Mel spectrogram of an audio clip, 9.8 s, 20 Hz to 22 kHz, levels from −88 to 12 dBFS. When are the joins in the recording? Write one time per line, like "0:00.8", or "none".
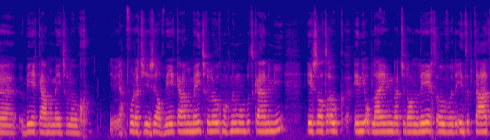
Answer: none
